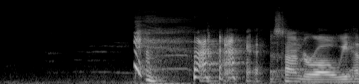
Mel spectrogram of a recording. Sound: both laugh

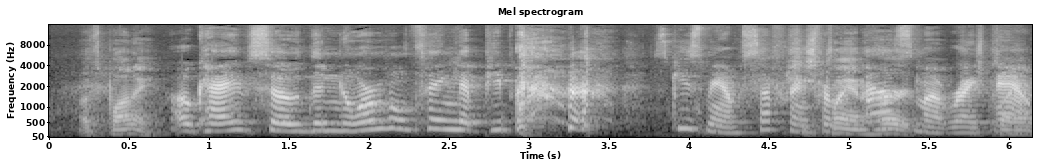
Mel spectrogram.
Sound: coughs

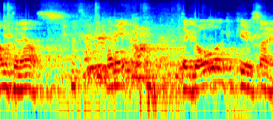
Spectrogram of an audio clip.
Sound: group laughs

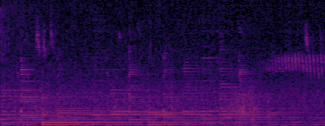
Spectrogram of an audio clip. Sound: river sounds

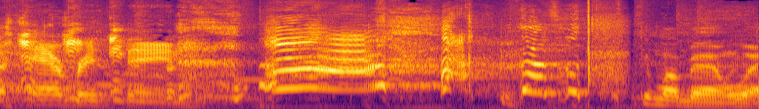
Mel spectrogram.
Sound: laughs

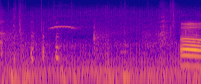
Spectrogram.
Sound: giggling

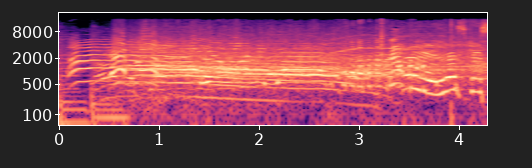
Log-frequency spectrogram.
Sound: upbeat music; audience cheering

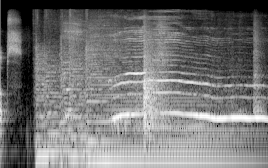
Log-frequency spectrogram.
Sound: crying

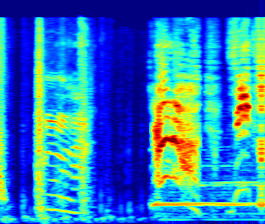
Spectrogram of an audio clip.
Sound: yelling

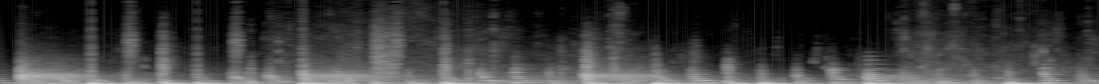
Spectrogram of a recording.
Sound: water splashing

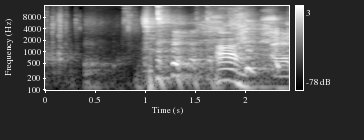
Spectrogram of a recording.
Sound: laughs

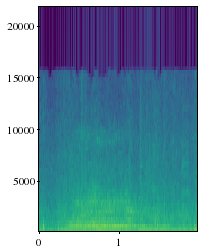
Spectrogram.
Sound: roar

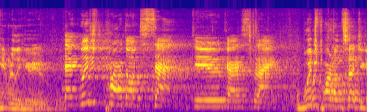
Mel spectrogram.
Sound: voiceover

